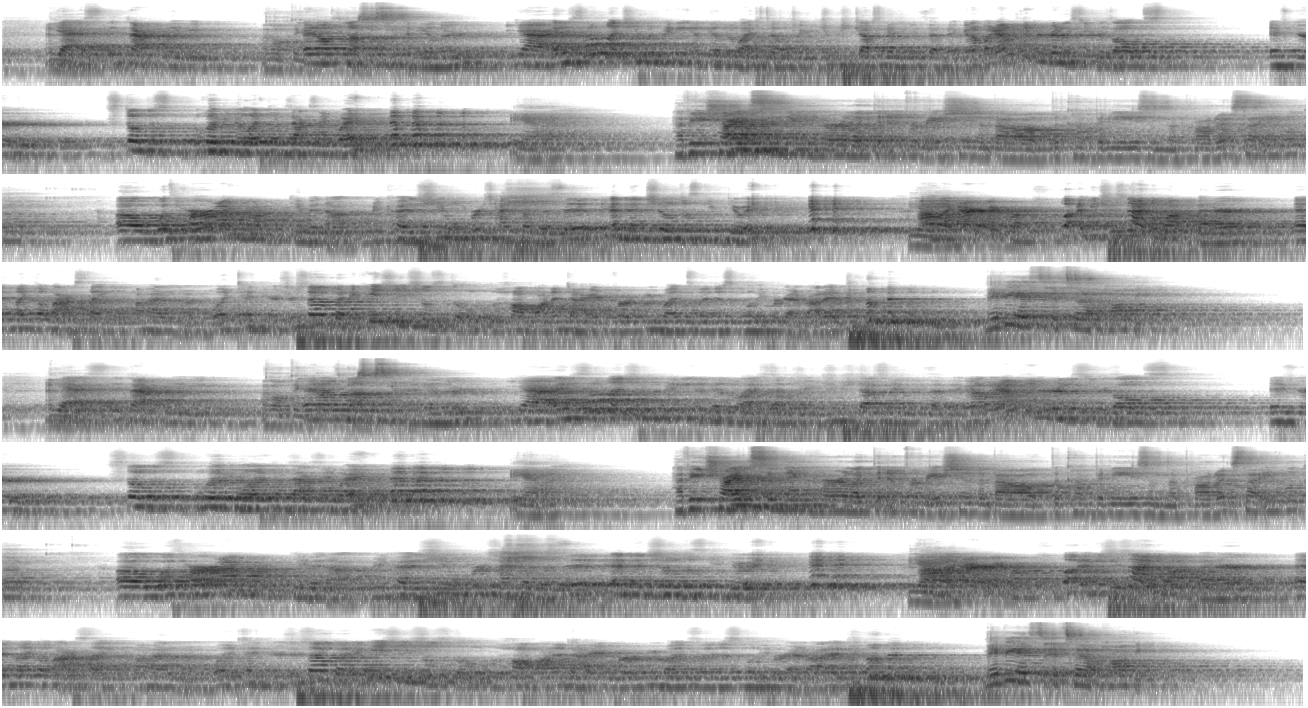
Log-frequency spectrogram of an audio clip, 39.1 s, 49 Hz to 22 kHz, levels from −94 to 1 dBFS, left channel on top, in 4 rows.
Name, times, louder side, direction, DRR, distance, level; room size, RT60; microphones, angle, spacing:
voice 1, 0.3-1.5 2.3-8.5 9.5-9.9 10.7-13.0 15.2-15.5 20.4-25.3 25.6-25.7 26.3-28.9 29.2-35.9, left 1 dB, 65° left, -1 dB, 6.5 m, -25 dB
voice 2, 2.0-2.3 2.6-2.8 13.6-14.0 14.8-19.7 23.3-23.7 26.4-26.7 36.7-37.9, right 1 dB, 20° right, -1 dB, 1.4 m, -27 dB
29.0 x 17.0 x 5.9 m, 2.9 s
head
